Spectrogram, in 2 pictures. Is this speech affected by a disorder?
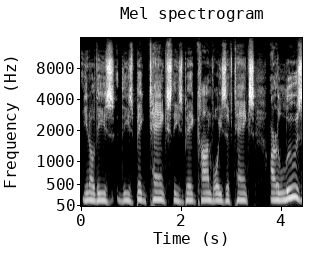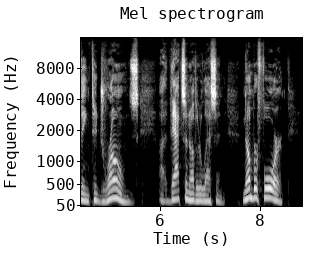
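No.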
